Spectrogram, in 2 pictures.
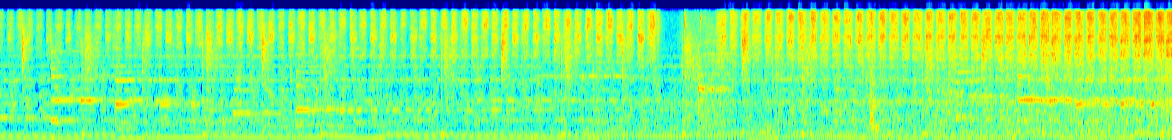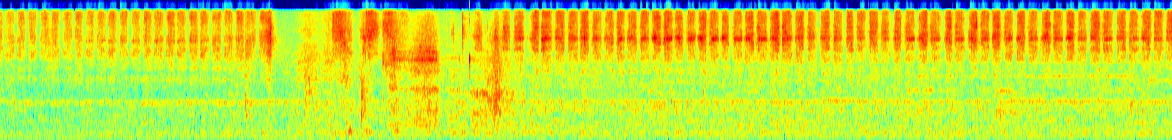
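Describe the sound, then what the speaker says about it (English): Sanding an African zebrano wood pen on a lathe: a steady, continuous rubbing hiss over the low hum of the spinning lathe, growing louder and harsher midway before settling back, with no talk. "And then I'll give it a little sand that way."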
